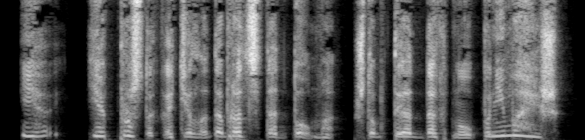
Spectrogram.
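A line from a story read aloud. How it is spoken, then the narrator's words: Whisper. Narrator (Russian): прошептала она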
